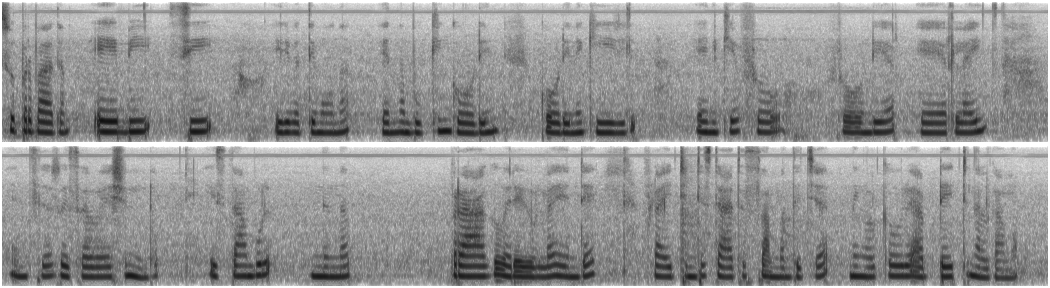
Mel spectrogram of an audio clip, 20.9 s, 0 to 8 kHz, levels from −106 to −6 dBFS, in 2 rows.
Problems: background sounds at intervals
